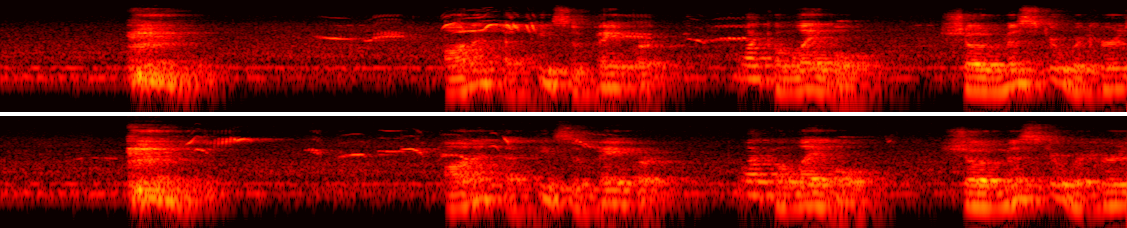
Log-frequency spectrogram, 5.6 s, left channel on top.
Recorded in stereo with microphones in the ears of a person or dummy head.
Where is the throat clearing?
30° right (ahead or behind), 6 m.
